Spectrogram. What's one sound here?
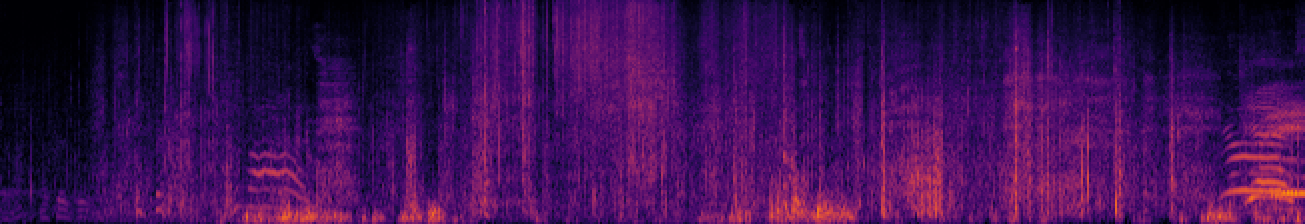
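Boots crunch and scrape through deep snow close by.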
